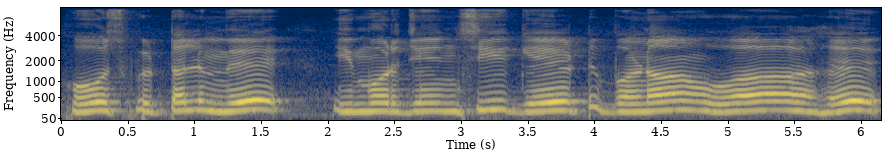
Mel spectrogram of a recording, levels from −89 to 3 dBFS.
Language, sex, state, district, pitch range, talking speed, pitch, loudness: Hindi, male, Rajasthan, Jaipur, 175-200 Hz, 70 wpm, 185 Hz, -14 LUFS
